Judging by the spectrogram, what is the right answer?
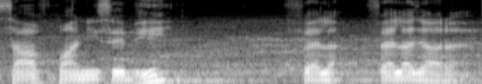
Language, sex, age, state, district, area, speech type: Urdu, male, 18-30, Bihar, Gaya, urban, spontaneous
